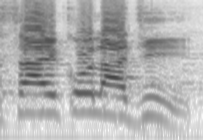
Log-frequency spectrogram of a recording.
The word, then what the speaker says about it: psychology: एक है साइकोलॉजी। तो देखो साइकोलॉजी कहां से भैया? एस से स्टार्ट हुआ। तो यहां पर क्या है? साइकोलॉजी में पी साइलेंट है।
